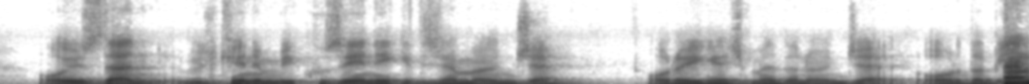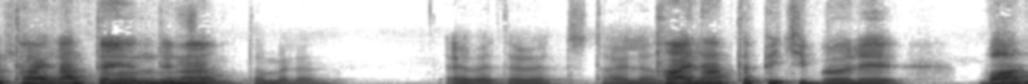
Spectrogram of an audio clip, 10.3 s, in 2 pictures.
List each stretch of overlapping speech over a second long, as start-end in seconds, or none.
5.0-6.3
